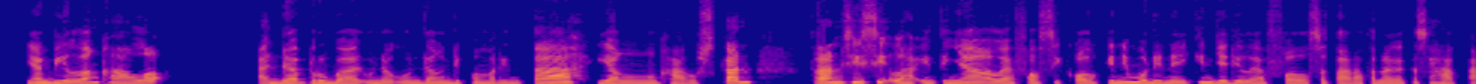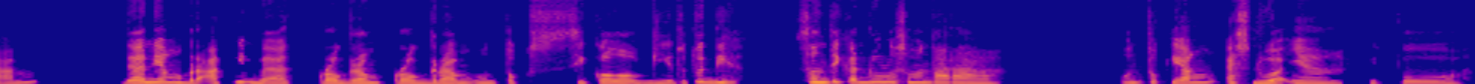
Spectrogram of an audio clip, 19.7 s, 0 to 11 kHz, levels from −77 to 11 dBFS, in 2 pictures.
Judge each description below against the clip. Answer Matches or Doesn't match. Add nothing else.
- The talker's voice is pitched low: Doesn't match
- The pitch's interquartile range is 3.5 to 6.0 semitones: Matches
